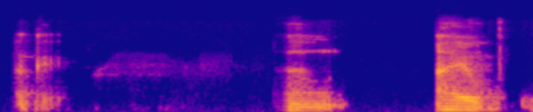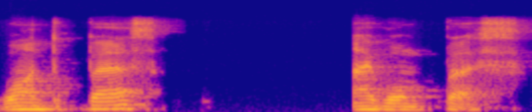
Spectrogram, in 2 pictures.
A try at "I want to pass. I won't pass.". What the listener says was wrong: Now say it faster, the two together. No space between the two sentences.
